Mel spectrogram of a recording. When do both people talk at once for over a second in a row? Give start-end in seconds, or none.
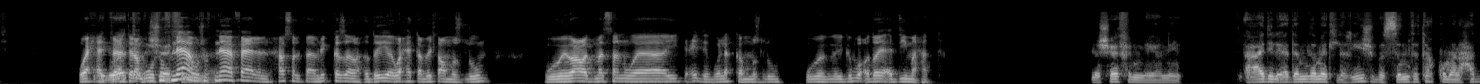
0.9-2.2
